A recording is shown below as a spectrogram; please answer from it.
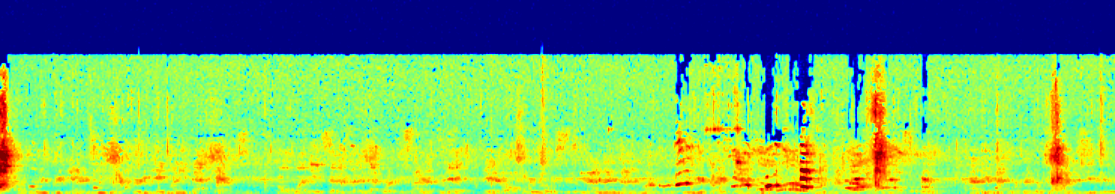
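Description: Several dogs howl together in long, wavering, overlapping tones, with higher rising whines near the end.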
